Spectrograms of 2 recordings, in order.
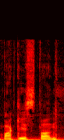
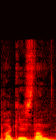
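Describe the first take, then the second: First: The consonants are pronounced tense and hard. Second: The consonants are pronounced soft and lax. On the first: "빨리를 신봉하는 분들 발음식대로 하면" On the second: "부드럽게 하면"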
